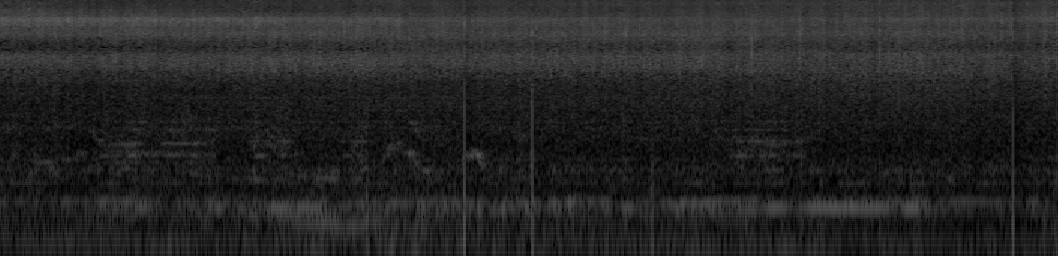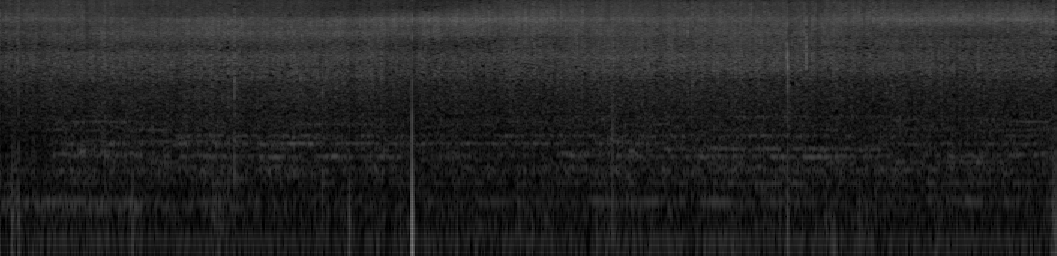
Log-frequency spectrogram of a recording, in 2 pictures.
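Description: Marinated pork belly sizzling steadily on a hot electric grill plate.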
